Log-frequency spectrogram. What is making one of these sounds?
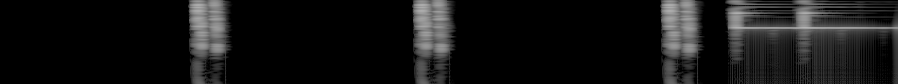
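A mouse button clicks several times.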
